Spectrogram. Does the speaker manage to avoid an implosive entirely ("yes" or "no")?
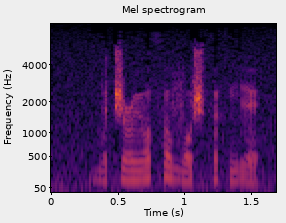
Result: yes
